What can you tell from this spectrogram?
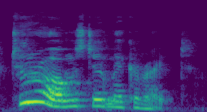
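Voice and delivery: a lightly voiced giant chimes in; BFG crying out. The giant joins the argument, a lightly voiced high cry. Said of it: "cried the B F G".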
